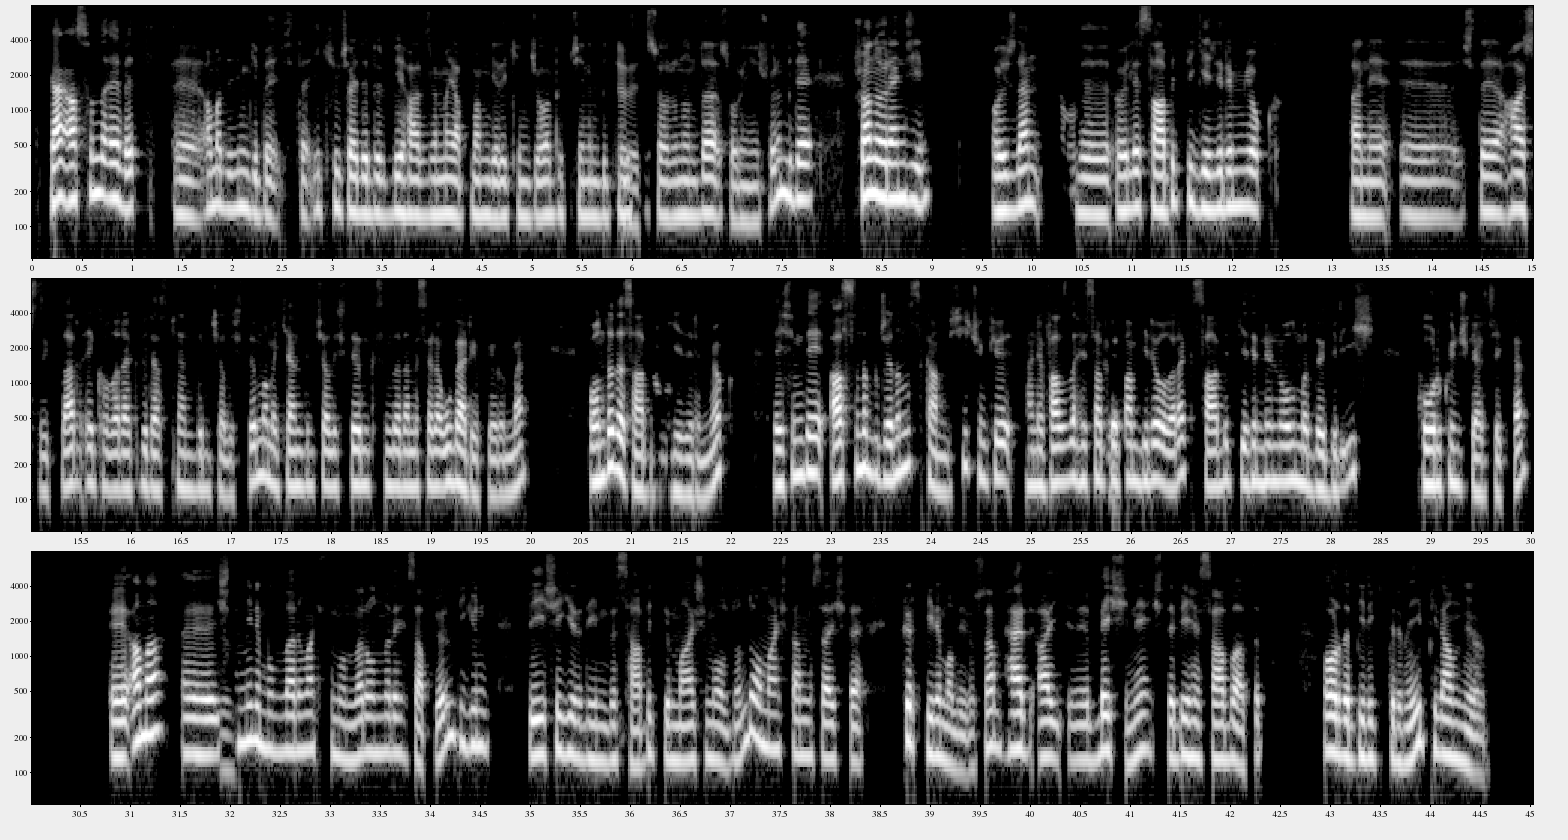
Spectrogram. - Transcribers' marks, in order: tapping
- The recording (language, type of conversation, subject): Turkish, podcast, Para biriktirmeyi mi, harcamayı mı yoksa yatırım yapmayı mı tercih edersin?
